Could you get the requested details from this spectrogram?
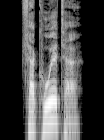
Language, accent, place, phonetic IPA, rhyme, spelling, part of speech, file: German, Germany, Berlin, [fɛɐ̯ˈkoːltɐ], -oːltɐ, verkohlter, adjective, De-verkohlter.ogg
- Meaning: inflection of verkohlt: 1. strong/mixed nominative masculine singular 2. strong genitive/dative feminine singular 3. strong genitive plural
